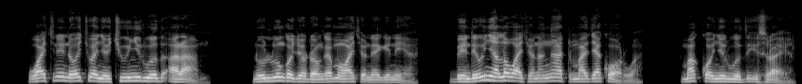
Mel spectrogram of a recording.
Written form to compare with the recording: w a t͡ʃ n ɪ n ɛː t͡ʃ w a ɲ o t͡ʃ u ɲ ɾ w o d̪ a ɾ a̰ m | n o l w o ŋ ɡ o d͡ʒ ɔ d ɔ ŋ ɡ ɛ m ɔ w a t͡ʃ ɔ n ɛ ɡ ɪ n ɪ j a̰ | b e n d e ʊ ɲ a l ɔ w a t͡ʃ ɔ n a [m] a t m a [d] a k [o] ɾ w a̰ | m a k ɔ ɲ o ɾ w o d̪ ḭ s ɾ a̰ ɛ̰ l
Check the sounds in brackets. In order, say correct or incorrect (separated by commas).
incorrect, incorrect, incorrect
